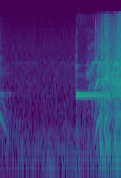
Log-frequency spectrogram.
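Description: A pause, then about one and a half seconds in a single bright bell ding rings out and holds from the game-show scoreboard: the sound of an answer being revealed as scoring points. Excited voices start right at the end.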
